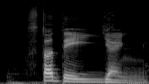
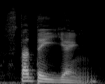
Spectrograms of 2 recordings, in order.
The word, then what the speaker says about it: studying: I in this case, it sounds like there's a y, studying, studying. Okay? So, there you go. Studying is definitely like this, that's correct.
